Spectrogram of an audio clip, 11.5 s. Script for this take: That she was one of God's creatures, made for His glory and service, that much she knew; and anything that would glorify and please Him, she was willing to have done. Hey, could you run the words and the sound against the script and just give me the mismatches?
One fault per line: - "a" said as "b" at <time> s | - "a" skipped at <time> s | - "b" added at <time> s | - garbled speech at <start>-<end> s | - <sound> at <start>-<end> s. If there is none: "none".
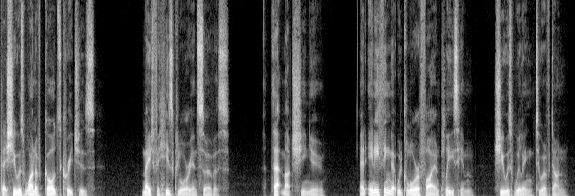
none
